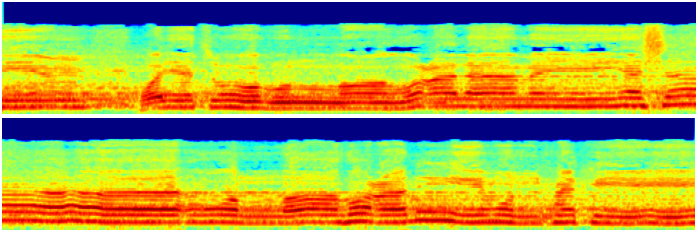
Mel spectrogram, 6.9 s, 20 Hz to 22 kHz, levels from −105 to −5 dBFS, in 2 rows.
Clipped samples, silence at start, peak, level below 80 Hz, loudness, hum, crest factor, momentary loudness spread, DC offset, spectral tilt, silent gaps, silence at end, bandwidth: under 0.1%; 0 s; 0 dBFS; -52 dBFS; -11 LUFS; none; 12 dB; 6 LU; under 0.1%; -4.5 dB/octave; none; 0 s; 11 kHz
